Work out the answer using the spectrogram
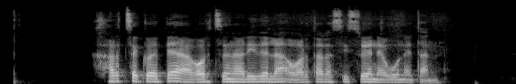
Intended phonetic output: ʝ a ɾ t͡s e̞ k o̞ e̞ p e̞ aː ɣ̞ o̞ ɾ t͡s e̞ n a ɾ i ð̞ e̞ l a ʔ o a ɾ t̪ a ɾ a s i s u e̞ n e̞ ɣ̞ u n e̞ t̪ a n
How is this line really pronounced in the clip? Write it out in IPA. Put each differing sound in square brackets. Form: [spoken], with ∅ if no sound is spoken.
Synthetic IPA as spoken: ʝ a ɾ t͡s e̞ k o̞ e̞ p e̞ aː ɣ̞ o̞ ɾ t͡s e̞ n a ɾ i ð̞ e̞ l a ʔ o a ɾ t̪ a ɾ a s i s u e̞ n e̞ ɣ̞ u n e̞ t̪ a n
